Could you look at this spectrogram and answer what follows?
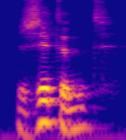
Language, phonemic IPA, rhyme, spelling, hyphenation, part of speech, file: Dutch, /ˈzɪ.tənt/, -ɪtənt, zittend, zit‧tend, adjective / verb, Nl-zittend.ogg
- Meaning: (adjective) 1. seated, sitting 2. incumbent; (verb) present participle of zitten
